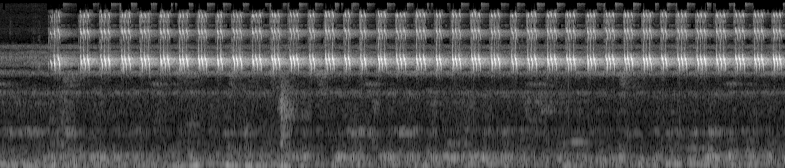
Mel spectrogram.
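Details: Cricket song meant for tutoring songbirds like the oriental magpie-robin, green leafbird and common iora; a long, steady run of shrill, high-pitched pulsed chirps, roughly three every second, continuing without a break.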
